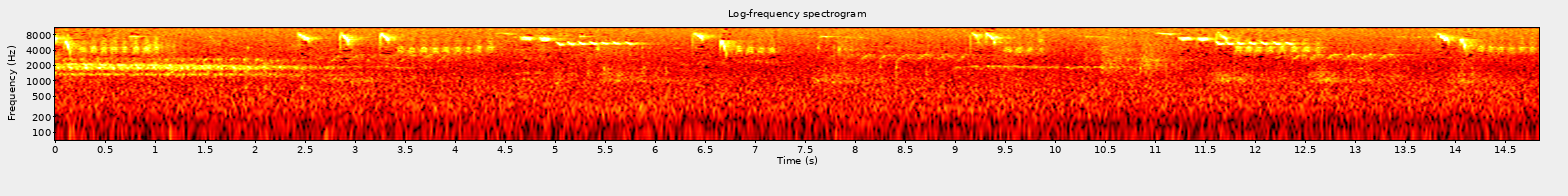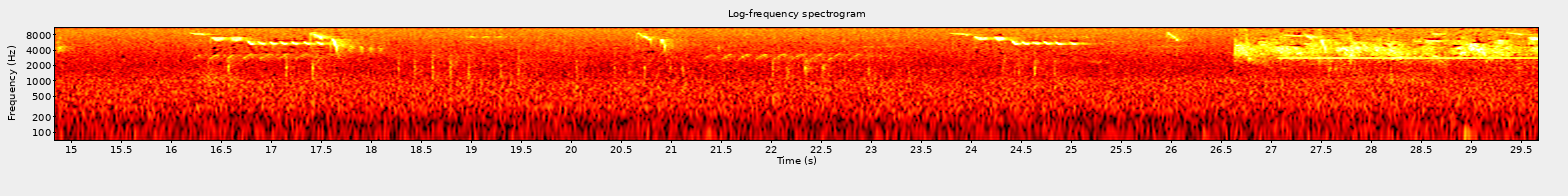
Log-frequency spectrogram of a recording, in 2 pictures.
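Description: Small birds calling repeatedly, short high chirps and quick trills every couple of seconds, over a steady low background noise. Near the end the birdsong gives way to a dense high hiss with a steady high tone.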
